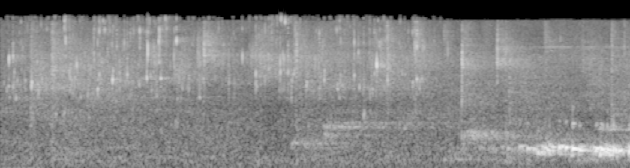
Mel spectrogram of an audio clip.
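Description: Soft dripping and trickling of liquid with scattered small ticks. About five seconds in, a wavering low humming tone swells in.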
